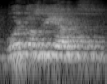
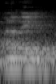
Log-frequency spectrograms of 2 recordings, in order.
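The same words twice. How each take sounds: First: It is said in a friendly, warm way. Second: It is said in a grudging, unfriendly way.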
